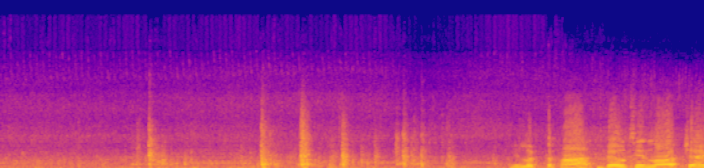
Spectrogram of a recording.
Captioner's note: tugging noise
